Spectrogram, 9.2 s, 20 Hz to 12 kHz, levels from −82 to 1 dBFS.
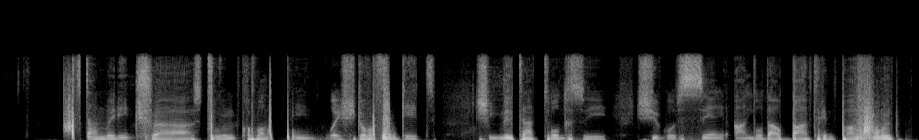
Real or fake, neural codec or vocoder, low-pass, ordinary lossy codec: fake; codec, 16 kHz, 0.5 kbps, X-Codec, HuBERT features, trained on general audio; 7.2 kHz; none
